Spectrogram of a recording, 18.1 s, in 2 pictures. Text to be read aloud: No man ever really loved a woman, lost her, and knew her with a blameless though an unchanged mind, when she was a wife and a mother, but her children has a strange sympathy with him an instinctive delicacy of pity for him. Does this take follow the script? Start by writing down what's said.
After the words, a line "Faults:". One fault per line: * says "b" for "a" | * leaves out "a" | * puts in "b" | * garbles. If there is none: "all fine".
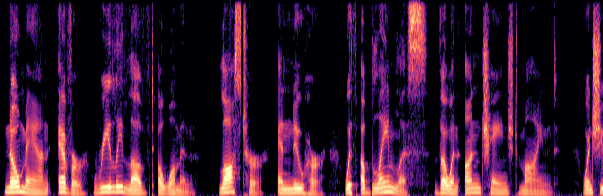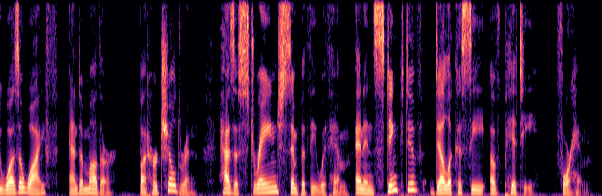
No man ever really loved a woman, lost her, and knew her with a blameless though an unchanged mind, when she was a wife and a mother, but her children has a strange sympathy with him an instinctive delicacy of pity for him.
Faults:
all fine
